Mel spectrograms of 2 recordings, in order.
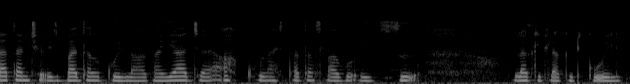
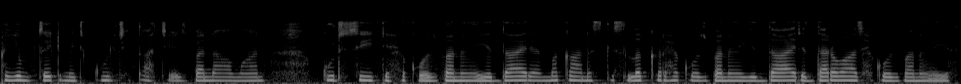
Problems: none marked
